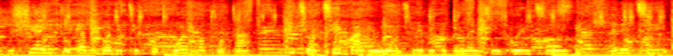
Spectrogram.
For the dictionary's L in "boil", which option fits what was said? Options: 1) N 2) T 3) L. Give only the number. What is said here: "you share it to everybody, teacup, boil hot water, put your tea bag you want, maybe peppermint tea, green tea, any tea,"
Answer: 1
